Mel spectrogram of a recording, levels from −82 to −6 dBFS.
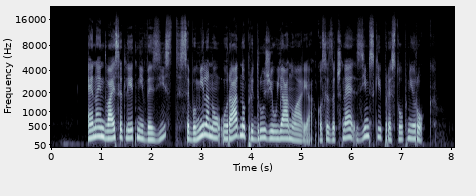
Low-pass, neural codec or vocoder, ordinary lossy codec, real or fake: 19.8 kHz; none; none; real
